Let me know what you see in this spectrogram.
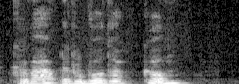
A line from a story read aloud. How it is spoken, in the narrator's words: cried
